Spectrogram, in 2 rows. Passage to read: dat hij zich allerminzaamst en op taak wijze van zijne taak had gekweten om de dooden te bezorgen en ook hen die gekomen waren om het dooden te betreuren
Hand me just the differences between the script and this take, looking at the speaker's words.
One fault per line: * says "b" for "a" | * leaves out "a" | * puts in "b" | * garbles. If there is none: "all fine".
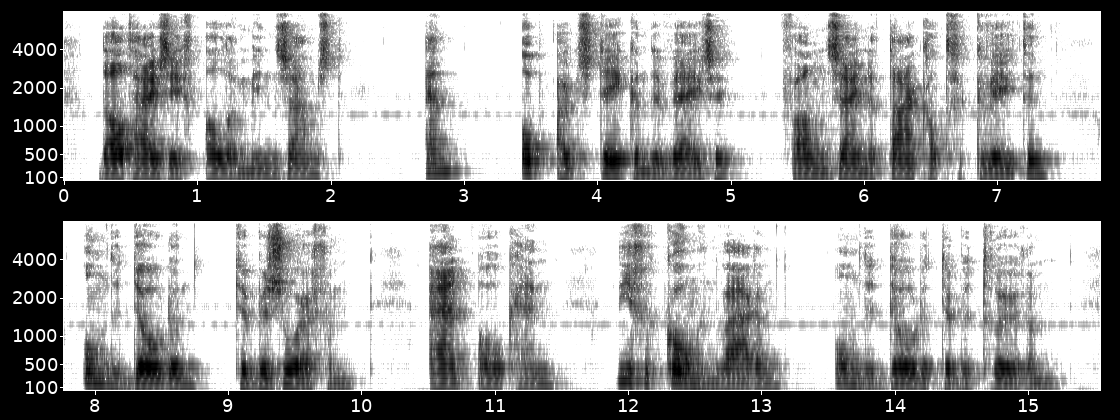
* says "uitstekende" for "taak"
* says "de" for "het"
